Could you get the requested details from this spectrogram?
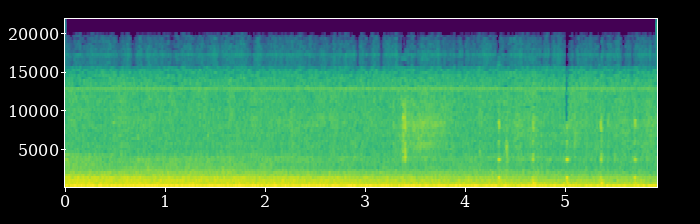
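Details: Lada Vesta Cross with AMT 2.0 robot gearbox, fully loaded, cruising on rough road; head-mounted action camera. Steady tyre and road roar, only faint light clicks over joints, no heavy thuds; suspension quiet after shock absorber strut replacement.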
